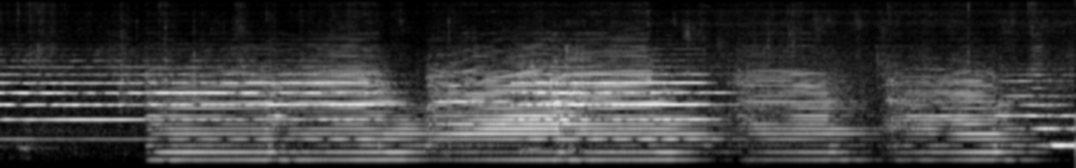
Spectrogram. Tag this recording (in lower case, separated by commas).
fiddle, music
